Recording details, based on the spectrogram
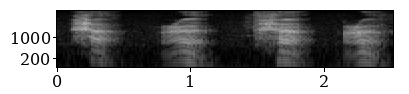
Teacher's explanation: Huruf ha ada di wasatul halqi, tenggorokan bagian tengah.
